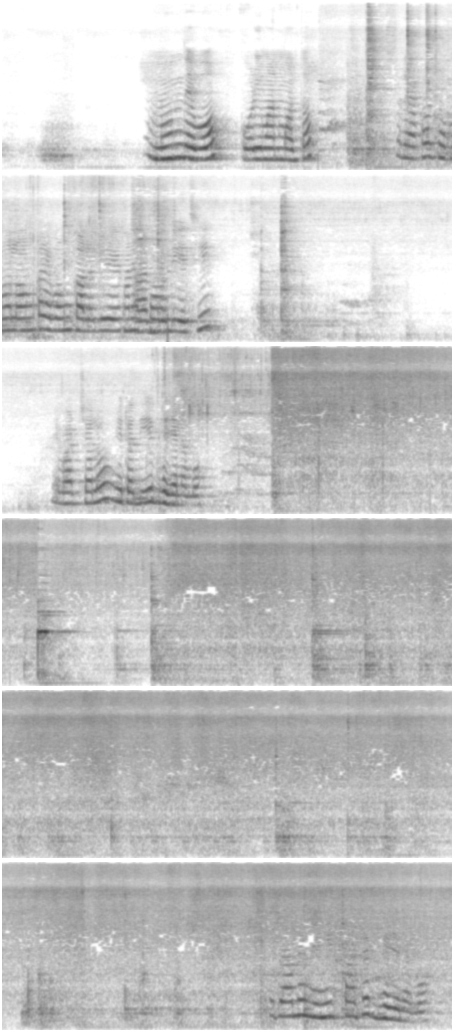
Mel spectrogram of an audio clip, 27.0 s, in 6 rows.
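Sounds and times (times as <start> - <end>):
spatula scraping a pan: 3.5 - 8.3, 14.5 - 26.6
paste sizzling in hot oil: 4.0 - 27.0.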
